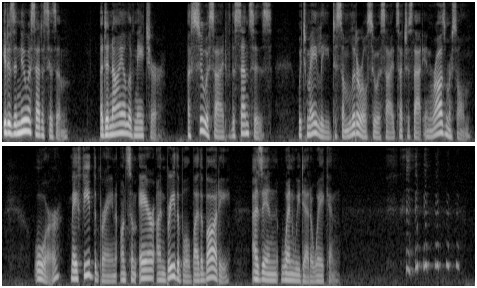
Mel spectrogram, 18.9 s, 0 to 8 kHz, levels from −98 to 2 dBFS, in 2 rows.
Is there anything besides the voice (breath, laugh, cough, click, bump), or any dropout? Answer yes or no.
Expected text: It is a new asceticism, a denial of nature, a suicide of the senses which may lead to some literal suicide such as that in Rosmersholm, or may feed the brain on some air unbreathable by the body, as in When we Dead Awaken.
yes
